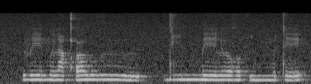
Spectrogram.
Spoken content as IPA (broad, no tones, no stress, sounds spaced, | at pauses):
v eː m ɵ l æ qʼ uː ɣ ɯː | d iː mː eː l ɵː ʁʷ i h i mː ɵ t e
